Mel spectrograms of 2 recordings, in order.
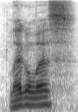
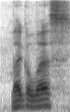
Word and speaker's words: Legolas: Legolas, if I'm saying that correctly, I believe that's the pronunciation. Legolas, you have to say it kind of fast.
